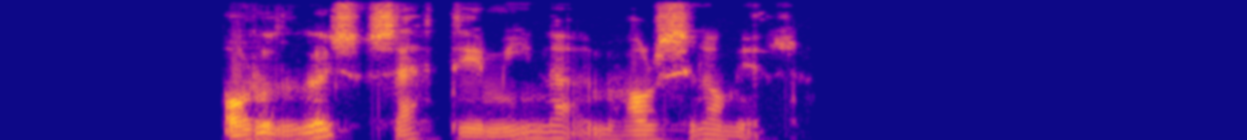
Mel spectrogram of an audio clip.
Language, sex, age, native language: Icelandic, male, 30-39, Icelandic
